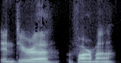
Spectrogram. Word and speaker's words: Indira Varma: So there's a lot of pictures being taken on the set of Obi-Wan Kenobi, and of course we know that Indira Varma, I believe that's the way you pronounce her name.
